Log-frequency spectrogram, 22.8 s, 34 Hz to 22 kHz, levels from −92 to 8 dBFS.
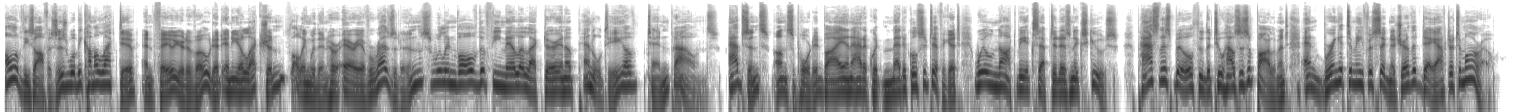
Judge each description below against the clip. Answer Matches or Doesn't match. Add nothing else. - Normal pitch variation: Doesn't match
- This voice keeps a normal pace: Matches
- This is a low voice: Matches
